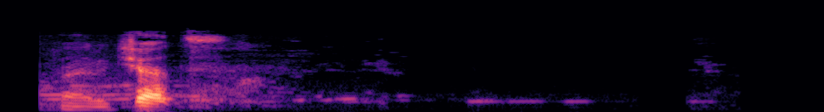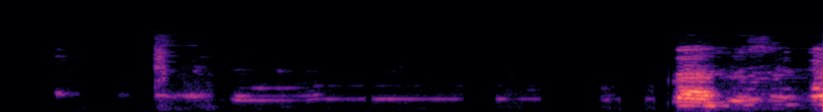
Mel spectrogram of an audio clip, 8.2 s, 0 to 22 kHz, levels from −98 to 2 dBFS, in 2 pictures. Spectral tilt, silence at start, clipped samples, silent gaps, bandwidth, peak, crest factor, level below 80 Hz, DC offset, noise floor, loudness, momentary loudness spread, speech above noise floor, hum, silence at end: -1.5 dB/octave; 0.3 s; under 0.1%; 3.19-3.43 s, 3.70-4.39 s, 6.43-6.59 s, 6.82-7.11 s, 7.22-7.45 s; 6.8 kHz; 0 dBFS; 26 dB; -78 dBFS; under 0.1%; -71 dBFS; -21 LUFS; 25 LU; 50 dB; none; 0 s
